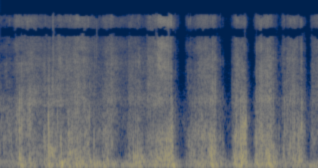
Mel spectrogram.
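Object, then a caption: Denim jeans pocket. Long nails scratch the back pocket of a pair of blue denim jeans, dragging across the fabric and the pocket stitching. The result is a steady, rough, papery scraping with a heavy low rumble underneath, broken by short pauses between strokes.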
